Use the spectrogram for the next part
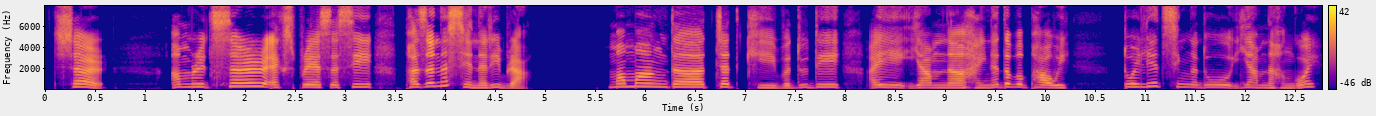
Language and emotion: Manipuri, disgusted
